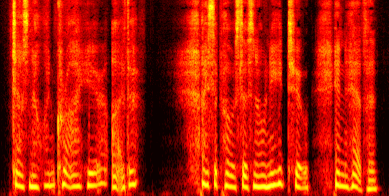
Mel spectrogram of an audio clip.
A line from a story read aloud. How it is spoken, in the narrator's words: she said, with a laugh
